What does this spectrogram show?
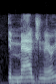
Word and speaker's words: imaginary: go to the word imaginary imaginary stress on the a imaginary imaginary nice job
